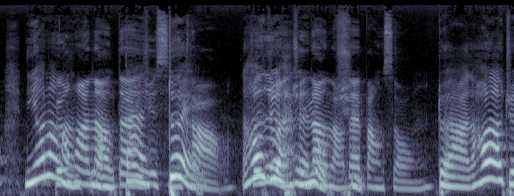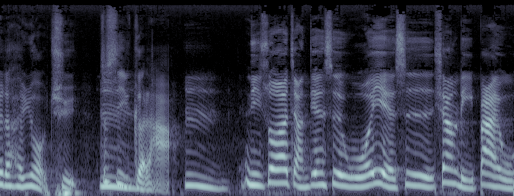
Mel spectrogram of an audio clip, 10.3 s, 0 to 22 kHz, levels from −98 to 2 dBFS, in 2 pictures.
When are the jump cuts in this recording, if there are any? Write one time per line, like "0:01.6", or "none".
none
